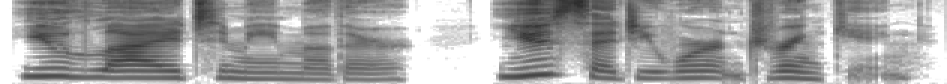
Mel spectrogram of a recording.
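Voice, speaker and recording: Lady playing a worried grown daughter, high clear voice, pleading and placating, audiobook dialogue. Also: normal speed, no echo, studio quality, lightly acted. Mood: reproachful. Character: anxious, dutiful adult daughter pleading and placating.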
